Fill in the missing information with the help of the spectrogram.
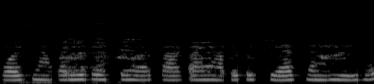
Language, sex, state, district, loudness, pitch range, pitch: Hindi, female, Jharkhand, Sahebganj, -41 LUFS, 205-220 Hz, 210 Hz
